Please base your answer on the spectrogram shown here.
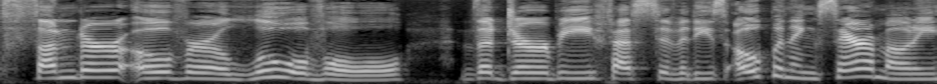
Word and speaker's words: Louisville: is to say it like you're drunk on bourbon. So just slur it.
